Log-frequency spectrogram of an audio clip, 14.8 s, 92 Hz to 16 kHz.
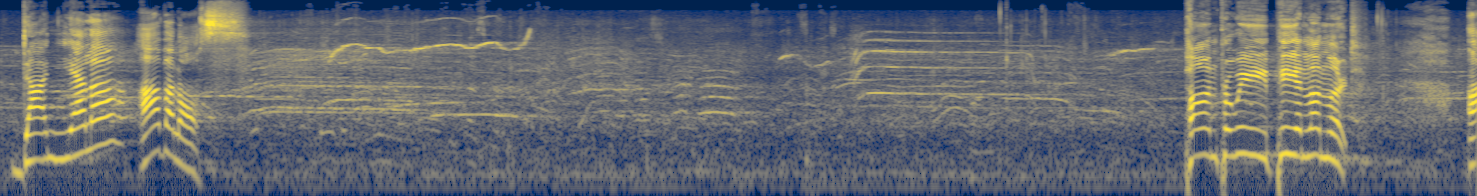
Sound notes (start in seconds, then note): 2.4 crowd Cheering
